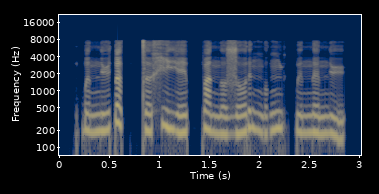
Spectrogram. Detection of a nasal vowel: absent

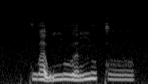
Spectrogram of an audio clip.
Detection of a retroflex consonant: absent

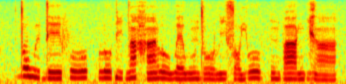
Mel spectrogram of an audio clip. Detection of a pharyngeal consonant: absent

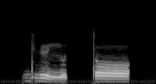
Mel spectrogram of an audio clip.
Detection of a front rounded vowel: present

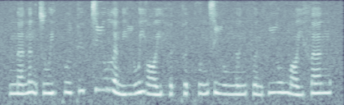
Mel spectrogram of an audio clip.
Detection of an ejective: absent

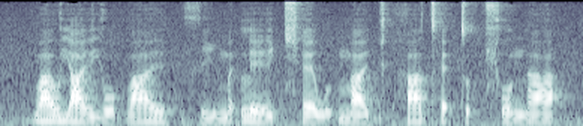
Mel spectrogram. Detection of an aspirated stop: present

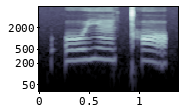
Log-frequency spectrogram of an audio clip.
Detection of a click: present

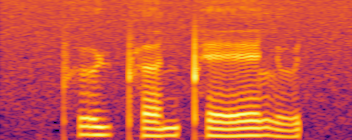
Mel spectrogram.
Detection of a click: absent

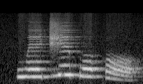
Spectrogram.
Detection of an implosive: absent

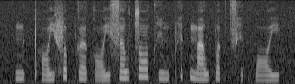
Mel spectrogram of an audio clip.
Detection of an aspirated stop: present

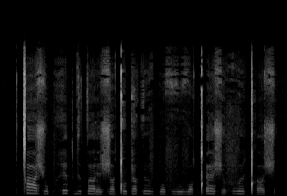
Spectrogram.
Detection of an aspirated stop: absent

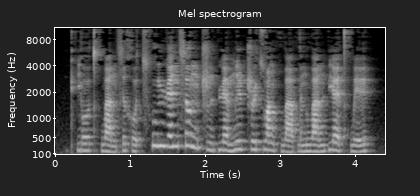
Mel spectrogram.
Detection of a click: absent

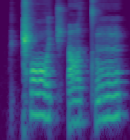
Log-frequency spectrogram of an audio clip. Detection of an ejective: present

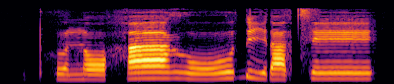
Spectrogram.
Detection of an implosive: present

